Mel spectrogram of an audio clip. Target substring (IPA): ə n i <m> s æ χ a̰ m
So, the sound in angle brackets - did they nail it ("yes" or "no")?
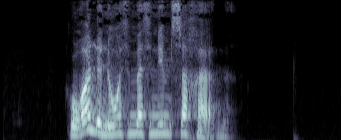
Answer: yes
